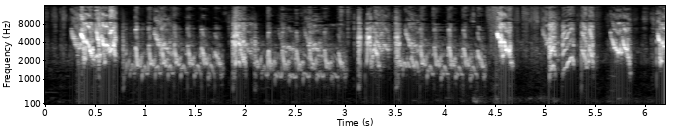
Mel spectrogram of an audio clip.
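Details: Pet budgerigars in breeding-stimulation calls, male and female: fast stacked chirping runs mixed with harsh squawky bursts, rattling along in phrases separated by brief silences.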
